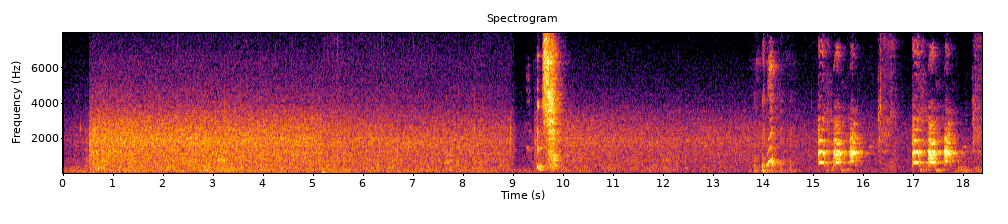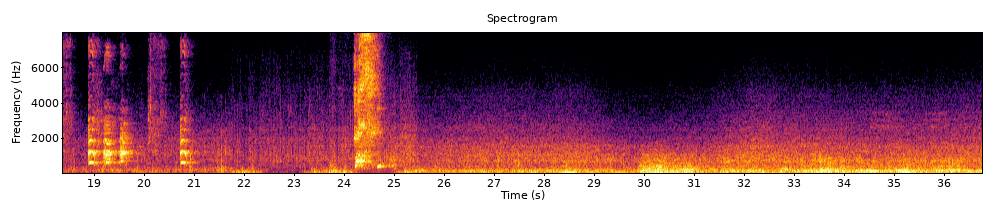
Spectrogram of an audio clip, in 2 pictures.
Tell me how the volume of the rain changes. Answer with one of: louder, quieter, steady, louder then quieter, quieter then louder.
quieter then louder.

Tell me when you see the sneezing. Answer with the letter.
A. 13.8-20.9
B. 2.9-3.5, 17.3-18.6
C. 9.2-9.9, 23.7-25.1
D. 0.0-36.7
C.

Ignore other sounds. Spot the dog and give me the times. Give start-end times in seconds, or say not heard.
13.8-20.9.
